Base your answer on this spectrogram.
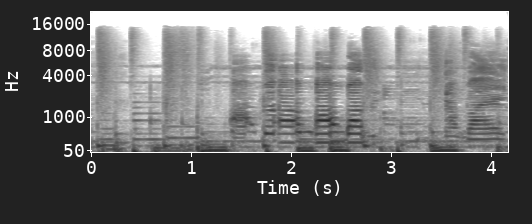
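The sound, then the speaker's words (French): Short tonal, voice-like phrases with a distorted edge play back with reduced reverb, so the notes stop quickly into brief gaps instead of trailing off. “Mais là, il y a moins de réverb.”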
